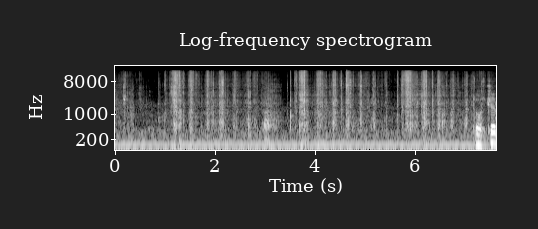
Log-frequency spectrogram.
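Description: A knife crunches through crisp toasted bread.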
